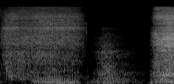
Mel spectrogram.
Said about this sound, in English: What was he doing? Breathing. Very heavily. Move the microphone. You go like this. You got to take a deep breath.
